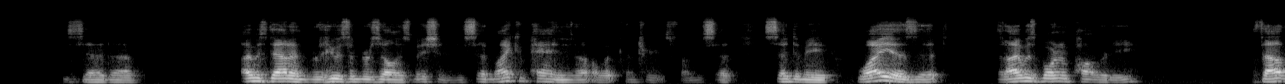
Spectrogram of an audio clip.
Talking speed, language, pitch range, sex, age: 185 wpm, English, 110-135 Hz, male, 50-69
